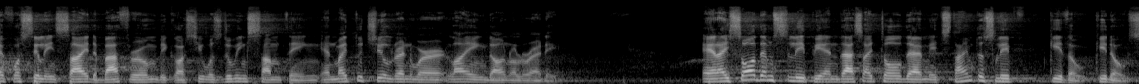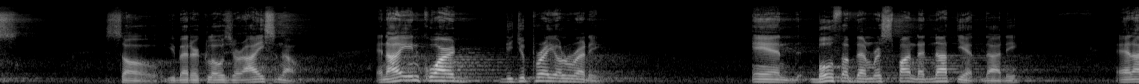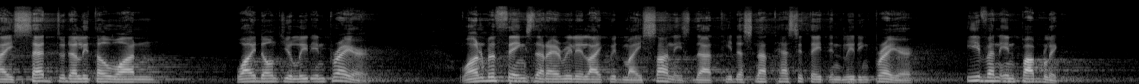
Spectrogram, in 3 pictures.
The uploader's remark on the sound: This podcast was recorded live last May 14, 2023 at Zamboanga City Alliance Evangelical Church.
